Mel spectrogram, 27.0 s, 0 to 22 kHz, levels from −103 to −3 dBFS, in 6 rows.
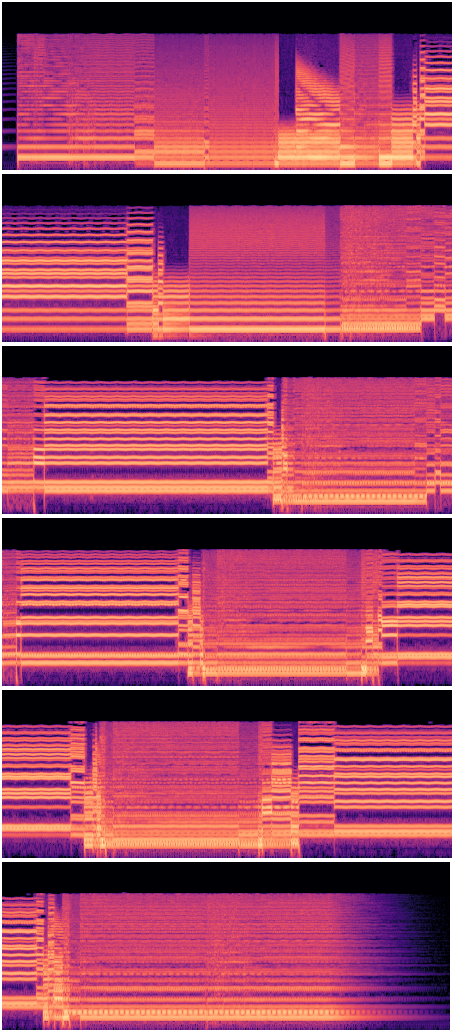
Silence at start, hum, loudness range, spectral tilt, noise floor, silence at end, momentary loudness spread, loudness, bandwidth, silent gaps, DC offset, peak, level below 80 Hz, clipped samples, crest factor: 0.15 s; none; 7 LU; -2 dB/octave; -61 dBFS; 0.8 s; 12 LU; -12 LUFS; 11.5 kHz; none; under 0.1%; 0 dBFS; -58 dBFS; under 0.1%; 14 dB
